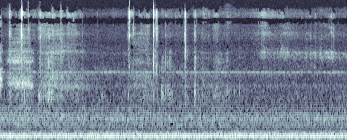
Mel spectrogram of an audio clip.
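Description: Faint small ticks and light paper rustle as a planner sticker is peeled up and repositioned with a pointed craft tool, over a steady low hum.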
